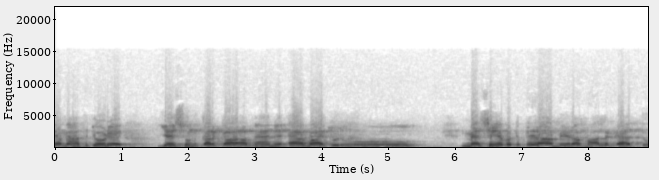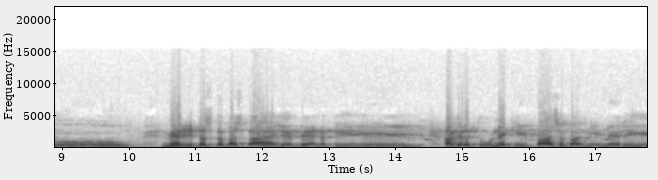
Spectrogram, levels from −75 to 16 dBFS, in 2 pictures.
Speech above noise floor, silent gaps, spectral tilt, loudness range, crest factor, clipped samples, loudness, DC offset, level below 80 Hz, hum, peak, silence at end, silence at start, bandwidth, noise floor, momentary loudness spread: 25 dB; none; -5.5 dB/octave; 3 LU; 10 dB; under 0.1%; -11 LUFS; 1%; -48 dBFS; none; 0 dBFS; 0 s; 0 s; 15 kHz; -36 dBFS; 10 LU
